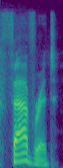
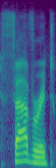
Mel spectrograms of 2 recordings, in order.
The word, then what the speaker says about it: favorite: It should sound like favorite, 2 syllables, not favorite with 3.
